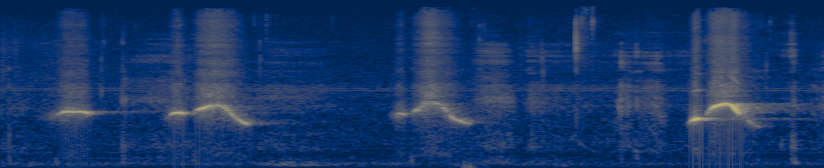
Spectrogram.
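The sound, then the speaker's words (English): Four whistled bird calls, each a bright, clear swooping note that rises and falls, separated by short pauses. A person whistles imitation calls to call a bird, and the final, loudest call is from a real bird. “If you'll just give me a second, I'm going to do some bird I'll calls.”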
